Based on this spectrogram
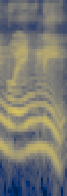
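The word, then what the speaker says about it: knowingly: अब के यहाँ पे साइलेंट होता है, के को हमें नहीं पढ़ना है, लेकिन लिखते जरूर हैं, लेकिन हमें केवल इतने को ही पढ़ना होता है। के एक साथ होता है, जैसे नॉक हो गया, नी हो गया, वहाँ पे क्या होता है, नो हो गया, वहाँ पे के साइलेंट होता है।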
